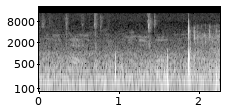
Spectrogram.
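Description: Quiet cricket-ground background, then a single sharp crack of a cricket bat striking the ball near the end as the batter hits it in the air towards the deep.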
